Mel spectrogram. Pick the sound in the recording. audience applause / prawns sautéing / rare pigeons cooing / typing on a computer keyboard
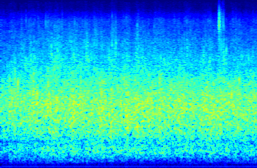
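audience applause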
